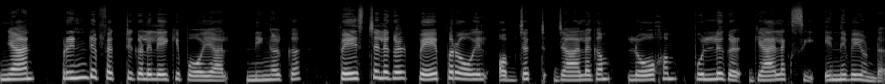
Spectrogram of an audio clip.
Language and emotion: Malayalam, neutral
